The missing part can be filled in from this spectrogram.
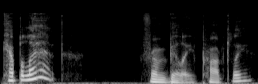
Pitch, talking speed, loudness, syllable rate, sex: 155 Hz, 95 wpm, -18 LUFS, 5.5 syllables/s, male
